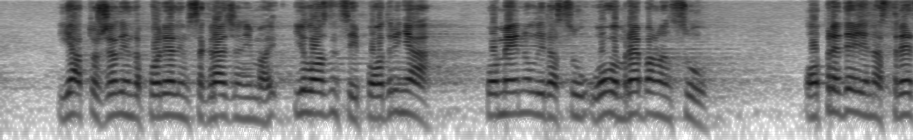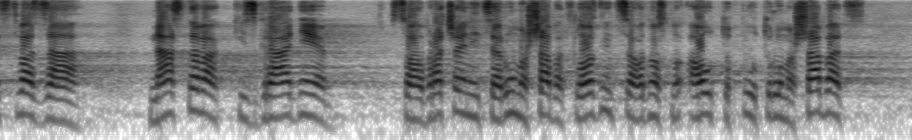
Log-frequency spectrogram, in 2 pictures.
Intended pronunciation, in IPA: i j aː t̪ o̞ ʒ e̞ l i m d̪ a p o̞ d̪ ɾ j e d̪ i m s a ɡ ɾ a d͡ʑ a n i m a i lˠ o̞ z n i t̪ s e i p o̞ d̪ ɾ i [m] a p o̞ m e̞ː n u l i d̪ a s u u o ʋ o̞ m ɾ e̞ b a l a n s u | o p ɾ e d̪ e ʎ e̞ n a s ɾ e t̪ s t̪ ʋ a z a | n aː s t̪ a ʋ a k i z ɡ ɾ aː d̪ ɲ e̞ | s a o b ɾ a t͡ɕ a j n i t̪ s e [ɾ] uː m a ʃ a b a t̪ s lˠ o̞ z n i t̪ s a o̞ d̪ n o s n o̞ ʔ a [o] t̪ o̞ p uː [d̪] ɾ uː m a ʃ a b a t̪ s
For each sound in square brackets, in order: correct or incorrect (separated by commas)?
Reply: incorrect, correct, incorrect, incorrect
